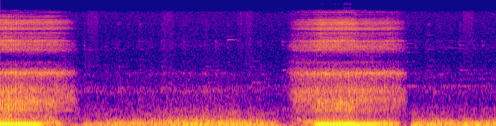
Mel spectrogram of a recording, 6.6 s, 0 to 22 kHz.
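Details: Hard snoring recorded in 2015; snoring.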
